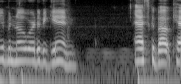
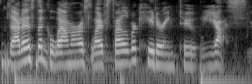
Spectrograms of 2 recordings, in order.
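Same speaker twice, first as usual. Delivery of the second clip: normal talking voice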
